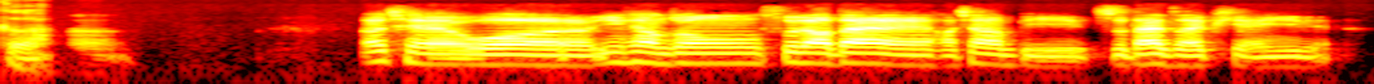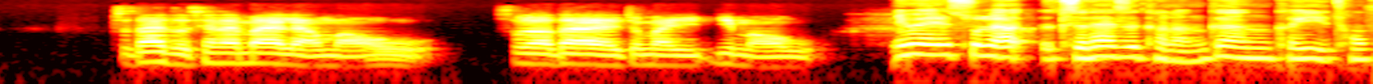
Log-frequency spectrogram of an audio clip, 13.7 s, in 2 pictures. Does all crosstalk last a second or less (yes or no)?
yes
